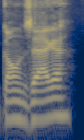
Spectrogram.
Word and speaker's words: Gonzaga: They put a real emphasis on the gon, G-O-N. – Yeah, like Gonzaga.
